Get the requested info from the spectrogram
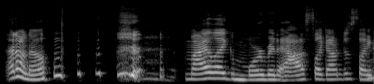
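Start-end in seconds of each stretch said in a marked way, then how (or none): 0.5-1.6 sudden high laugh; high burst of laughter. Real, not acted. Laughing at own morbid joke.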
